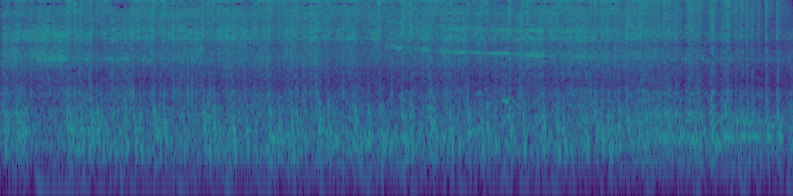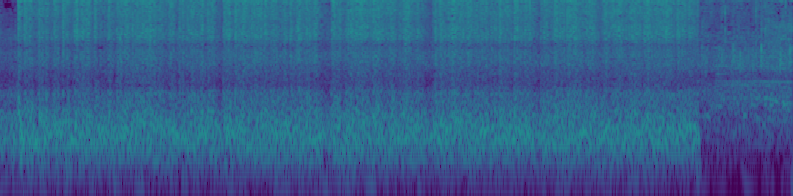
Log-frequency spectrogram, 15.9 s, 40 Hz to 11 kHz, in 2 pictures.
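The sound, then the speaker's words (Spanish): A relentless mascletà barrage of firecracker explosions, the first held in Madrid, with over 300 kilos of gunpowder fired at the Puente del Rey for seven minutes before some 20,000 people; a dense, loud roar of rapid cracks and booms that never lets up, ending abruptly near the close. “20.000 personas, calcula la delegación del gobierno, que asistieron a la primera mascleta en la capital, más de 300 kilos de pólvora que tronaron en el Puente del Rey durante siete minutos.”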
